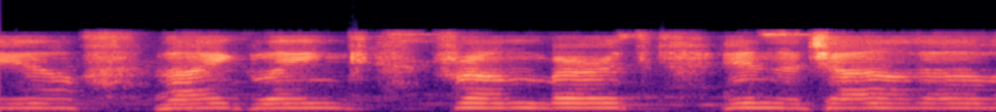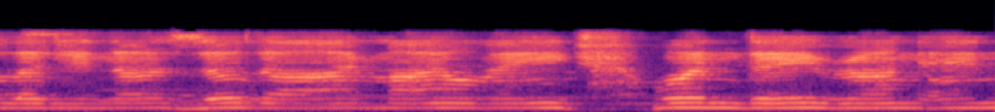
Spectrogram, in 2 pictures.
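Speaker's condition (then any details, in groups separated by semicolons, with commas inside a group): Brain injury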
